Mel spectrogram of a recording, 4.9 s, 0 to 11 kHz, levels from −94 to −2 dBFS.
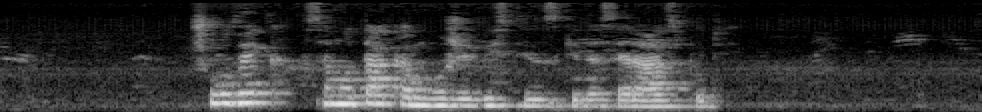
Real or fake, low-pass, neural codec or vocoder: real; 9.9 kHz; none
